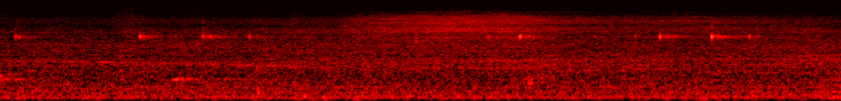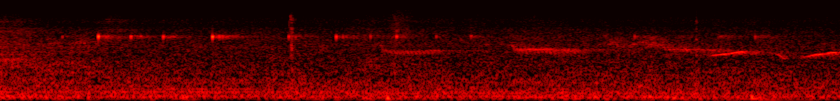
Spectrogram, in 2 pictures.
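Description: Faint outdoor ambience with small birds chirping: short high chirps in quick groups of two to four, and a few short calls that slide in pitch, over a soft hiss that swells briefly a couple of seconds in.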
